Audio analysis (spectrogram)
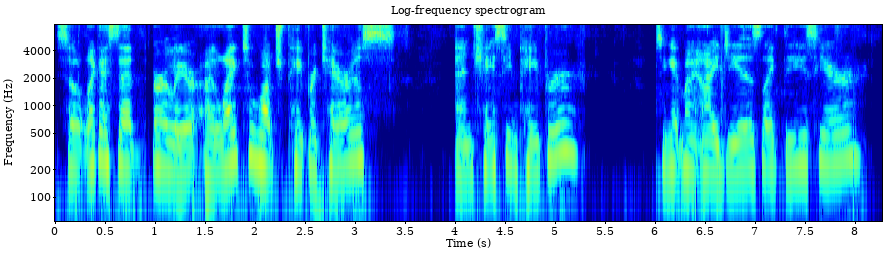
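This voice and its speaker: In an ordinary speaking voice, a woman talks at a fairly slow pace. Her pitch is fairly high, with ordinary variation. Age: 60s. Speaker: craft livestreamer. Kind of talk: casual live craft tutorial. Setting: livestream at home.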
